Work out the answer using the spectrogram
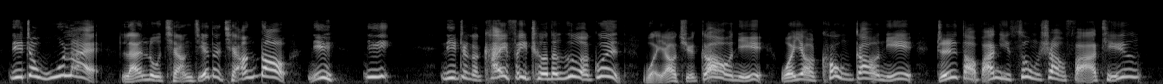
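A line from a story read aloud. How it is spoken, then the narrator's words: Loud angry shout. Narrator (Chinese): 他大声喊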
